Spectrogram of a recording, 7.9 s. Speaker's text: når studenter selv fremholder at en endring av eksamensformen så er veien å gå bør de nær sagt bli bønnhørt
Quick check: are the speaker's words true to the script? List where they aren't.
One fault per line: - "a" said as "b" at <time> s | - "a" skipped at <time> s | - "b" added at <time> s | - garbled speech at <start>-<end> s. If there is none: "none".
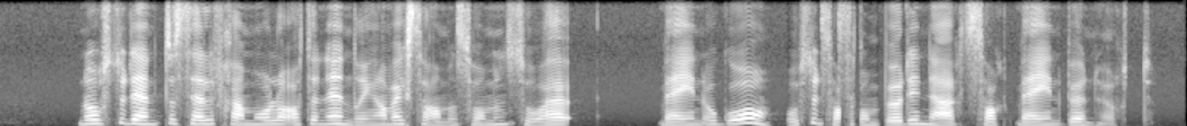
- garbled speech at 5.3-5.9 s
- "bli" said as "veien" at 6.8 s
